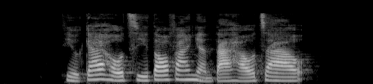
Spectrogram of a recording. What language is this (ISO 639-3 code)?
yue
